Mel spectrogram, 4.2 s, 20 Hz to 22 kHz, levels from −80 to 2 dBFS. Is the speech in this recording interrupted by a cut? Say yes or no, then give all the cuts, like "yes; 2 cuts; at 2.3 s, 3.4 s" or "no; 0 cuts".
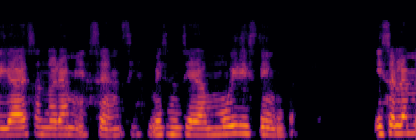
no; 0 cuts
